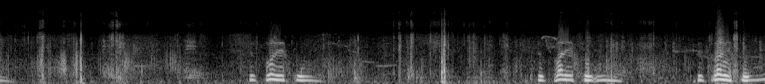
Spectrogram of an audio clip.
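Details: A captive male Australian musk duck in a pen gives low, gruff, speech-like phrases in three bursts a few seconds apart, likely mimicking his caretaker, then dashes about splashing, with thuds and clatter of water and movement.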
